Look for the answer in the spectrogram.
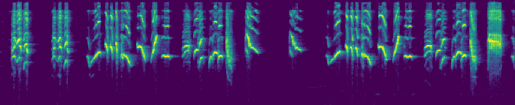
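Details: Oriental magpie-robin in provoking fighting song: clustered bursts of upslurred and downslurred whistles with harsh chips, broken by pauses of about half a second.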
